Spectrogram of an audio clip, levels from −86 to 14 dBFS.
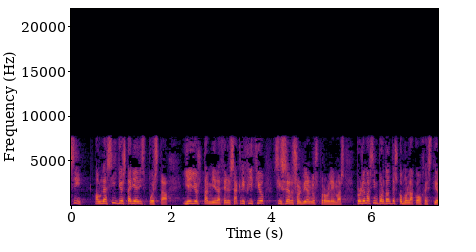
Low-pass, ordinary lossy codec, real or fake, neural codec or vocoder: none; none; real; none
